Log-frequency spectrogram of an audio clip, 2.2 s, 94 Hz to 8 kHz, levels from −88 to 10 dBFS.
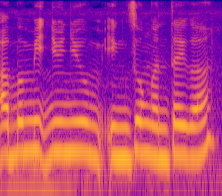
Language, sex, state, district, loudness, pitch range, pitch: Wancho, female, Arunachal Pradesh, Longding, -12 LUFS, 230-255 Hz, 240 Hz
